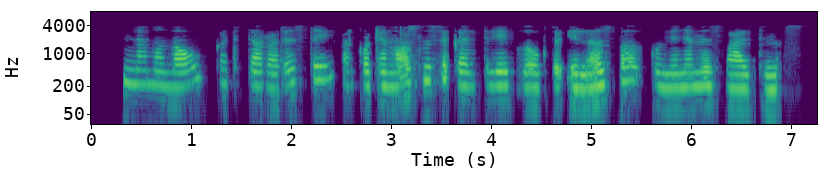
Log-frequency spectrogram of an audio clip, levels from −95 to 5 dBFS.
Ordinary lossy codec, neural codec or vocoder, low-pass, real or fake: AAC, 16 kbps; none; 7.2 kHz; real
